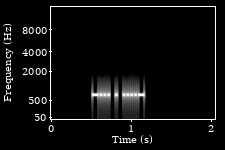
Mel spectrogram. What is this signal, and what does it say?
Morse code, heard as a keyed tone, about 50 wpm, 700 Hz. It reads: BE4
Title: Three Challenging Letter-Number Combinations 50wpm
